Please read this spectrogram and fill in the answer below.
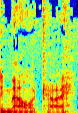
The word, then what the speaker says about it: Malachi: On the docket today is the first chapter of Malachi, or Malachi. No, definitely Malachi. Malachi, I guess you could say in Hebrew. I'm just looking at the first verse here. Malachi would be the way you pronounce that.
